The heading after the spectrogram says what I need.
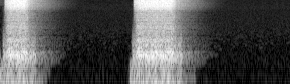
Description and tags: Deoderant, Graffiti spraycan etc..
Enjoy!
